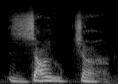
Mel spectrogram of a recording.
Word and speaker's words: Zonjon: So you pronounce it as Zonjon. Yeah. Right. How do you spell that one too? Zonjon. Alright. So like John and then Sean. Son and then John.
